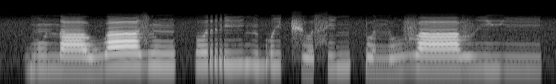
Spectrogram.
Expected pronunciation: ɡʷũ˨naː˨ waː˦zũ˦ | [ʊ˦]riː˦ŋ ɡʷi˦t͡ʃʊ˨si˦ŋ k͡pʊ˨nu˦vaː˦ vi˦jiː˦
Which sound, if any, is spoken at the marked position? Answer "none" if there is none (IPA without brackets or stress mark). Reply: ʊ˦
